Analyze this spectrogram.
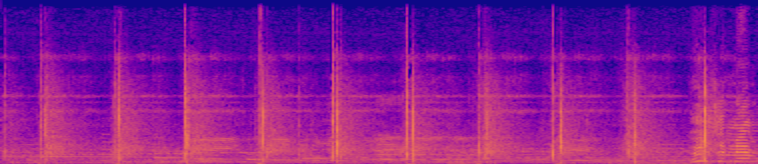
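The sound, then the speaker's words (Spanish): An audience claps for the Lord in steady unison, about ten sharp claps at an even, brisk beat, over sustained worship music with singing voices underneath. “Vamos a aplaudirle.”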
